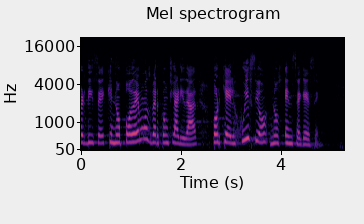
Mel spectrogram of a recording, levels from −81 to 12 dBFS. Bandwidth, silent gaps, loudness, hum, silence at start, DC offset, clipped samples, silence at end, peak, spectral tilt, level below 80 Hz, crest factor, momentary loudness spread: 14.5 kHz; none; -37 LUFS; none; 0 s; under 0.1%; under 0.1%; 0.55 s; -20 dBFS; -3 dB/octave; -88 dBFS; 18 dB; 8 LU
